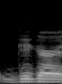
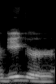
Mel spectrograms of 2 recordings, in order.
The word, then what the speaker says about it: Giger: HR Giger yeah definitely this is very Geiger Giger is that how to pronounce it yeah I work with HR Giger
